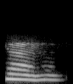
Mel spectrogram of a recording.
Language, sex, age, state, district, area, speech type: Kannada, female, 60+, Karnataka, Belgaum, rural, conversation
